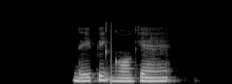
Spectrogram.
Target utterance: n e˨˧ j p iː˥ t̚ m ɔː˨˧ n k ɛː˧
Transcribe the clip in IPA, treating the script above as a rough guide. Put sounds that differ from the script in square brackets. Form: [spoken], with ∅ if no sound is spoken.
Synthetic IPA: n e˨˧ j p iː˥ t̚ [ŋ] ɔː˨˧ [∅] k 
